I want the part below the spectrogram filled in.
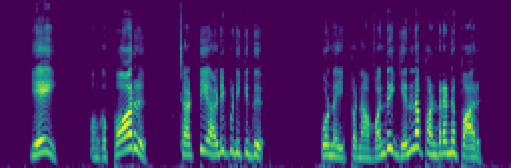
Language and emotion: Tamil, angry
